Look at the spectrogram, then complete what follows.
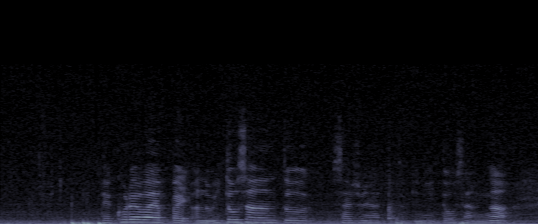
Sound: non-english speech

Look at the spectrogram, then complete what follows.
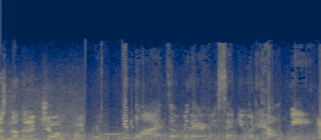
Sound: beep

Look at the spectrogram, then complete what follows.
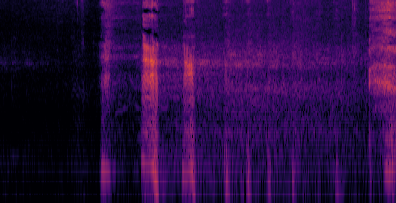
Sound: laughter

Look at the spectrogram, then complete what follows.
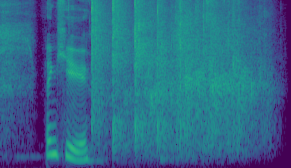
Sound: applause

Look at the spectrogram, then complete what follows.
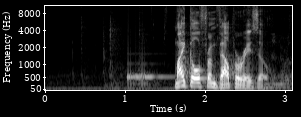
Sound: beeping

